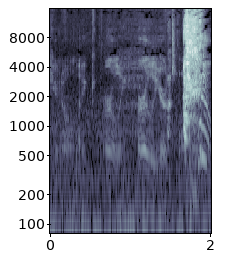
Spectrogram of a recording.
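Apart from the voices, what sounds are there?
sneeze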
